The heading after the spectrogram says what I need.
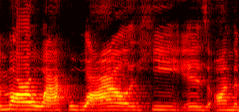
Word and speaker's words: Marowak: survive on the marak I guess his correct pronunciation the Marowak while he is on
